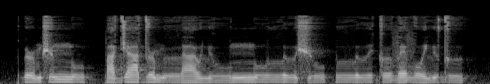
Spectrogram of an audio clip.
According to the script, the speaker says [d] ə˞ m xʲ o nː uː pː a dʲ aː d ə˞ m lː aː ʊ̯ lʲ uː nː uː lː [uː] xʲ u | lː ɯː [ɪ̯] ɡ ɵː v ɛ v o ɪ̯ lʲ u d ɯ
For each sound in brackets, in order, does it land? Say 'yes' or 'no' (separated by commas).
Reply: no, no, yes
